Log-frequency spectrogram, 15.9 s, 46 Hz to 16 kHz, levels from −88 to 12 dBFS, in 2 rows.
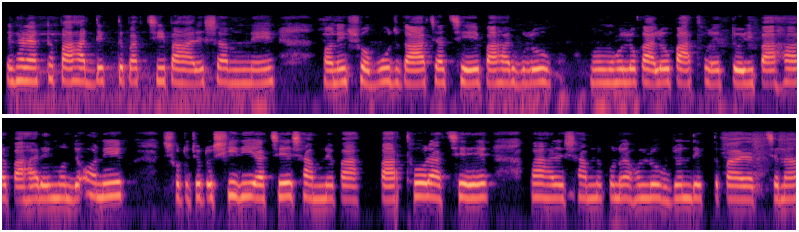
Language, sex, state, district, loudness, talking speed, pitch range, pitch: Bengali, female, West Bengal, North 24 Parganas, -17 LUFS, 145 wpm, 235-255 Hz, 245 Hz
